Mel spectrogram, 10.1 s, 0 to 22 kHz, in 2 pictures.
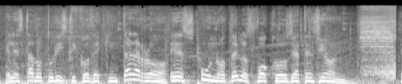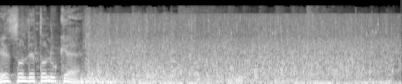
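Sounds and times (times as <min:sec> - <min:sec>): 
speech: 0:00.1 - 0:06.4
thunder: 0:06.0 - 0:10.0
heavy rain with hail in Tlanepantla, State of Mexico: 0:06.1 - 0:10.0.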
